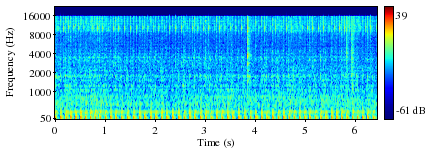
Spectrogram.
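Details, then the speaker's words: Honda CRF150F cold start after carburetor cleaning to fix a clogged idle jet, one kick, on half choke and in gear with no throttle; quick, even single-cylinder thumping with no stumbling; normal cold idle on choke. "so it's on half choke I can't reach down there and unchoke it cuz I got in gear"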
